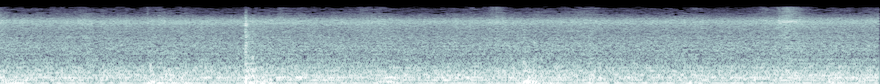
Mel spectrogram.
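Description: A silicone spatula stirring soft biscuit dough in a ceramic mixing bowl, with a couple of faint knocks against the bowl, over a steady low background hum.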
